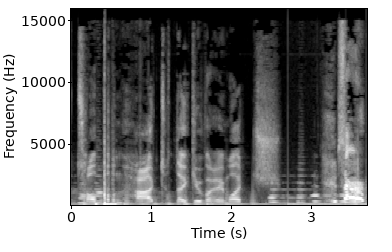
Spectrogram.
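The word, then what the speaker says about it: Topham Hatt: That's pronounced Topham Hat, thank you very much.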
